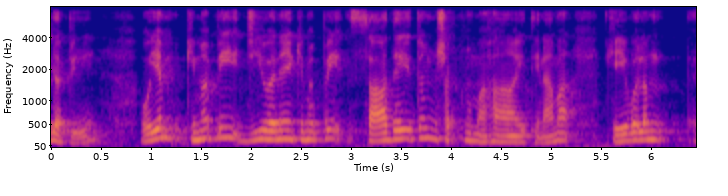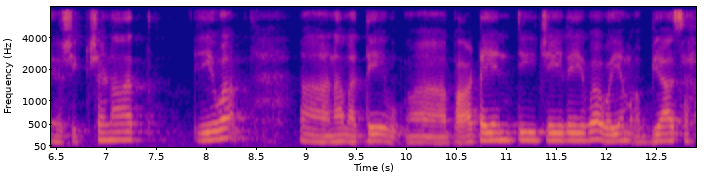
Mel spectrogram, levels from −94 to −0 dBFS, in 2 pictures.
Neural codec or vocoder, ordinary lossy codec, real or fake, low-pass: codec, 24 kHz, 6 kbps, HILCodec; none; fake; 7.2 kHz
